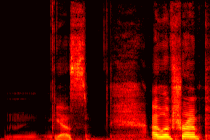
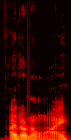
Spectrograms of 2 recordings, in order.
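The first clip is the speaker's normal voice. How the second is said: soft private whisper; 2 semitones lower, 6 dB quieter than usual. Real, not acted. Telling her viewers about steak and shrimp, whispering. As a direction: murmur it under your breath like a confession.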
